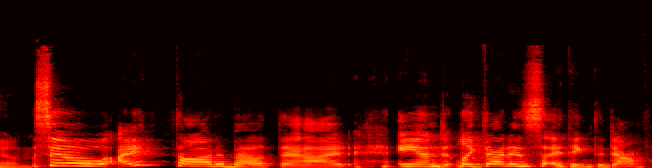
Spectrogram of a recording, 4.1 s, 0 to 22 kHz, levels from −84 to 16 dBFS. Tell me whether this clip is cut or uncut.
uncut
